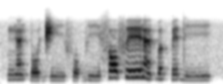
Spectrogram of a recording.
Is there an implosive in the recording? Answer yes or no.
yes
